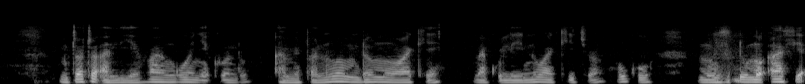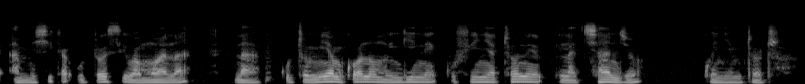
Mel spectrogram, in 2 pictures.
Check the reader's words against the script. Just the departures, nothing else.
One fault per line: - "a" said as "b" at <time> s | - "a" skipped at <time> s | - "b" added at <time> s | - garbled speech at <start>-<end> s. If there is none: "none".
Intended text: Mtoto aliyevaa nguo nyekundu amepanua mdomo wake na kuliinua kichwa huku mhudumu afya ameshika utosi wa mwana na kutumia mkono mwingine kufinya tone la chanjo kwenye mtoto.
none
